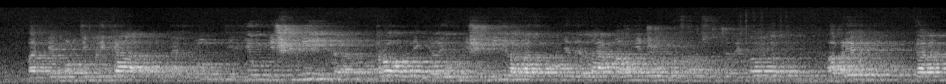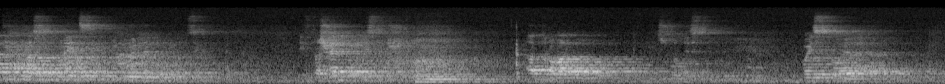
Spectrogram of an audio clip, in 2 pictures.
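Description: A middle-aged man speaks calmly into a microphone, heard through loudspeakers in an echoing hall.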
